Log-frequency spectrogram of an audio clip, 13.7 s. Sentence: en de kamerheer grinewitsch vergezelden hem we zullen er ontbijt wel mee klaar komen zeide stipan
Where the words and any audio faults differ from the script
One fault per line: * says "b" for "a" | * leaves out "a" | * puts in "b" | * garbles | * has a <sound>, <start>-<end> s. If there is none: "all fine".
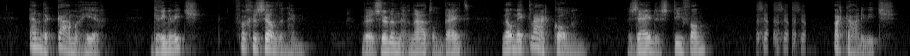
* puts in "na het"
* has a laugh, 11.3-12.1 s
